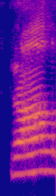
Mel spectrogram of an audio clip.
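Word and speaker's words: wrong: है श्वेता जी ओके रंग में डब्लू साइलेंट आएगा स्वेता जी रंग में ए स्पेलिंग आएगा आपका यह वाला गलत होगा रंग डब्लू साइलेंट आएगा वो रूल्स में कवर करेंगे हम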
